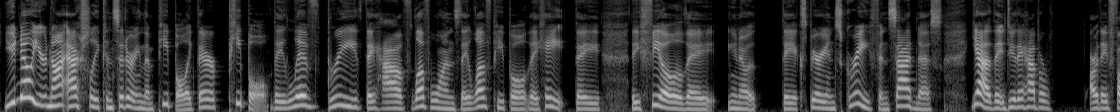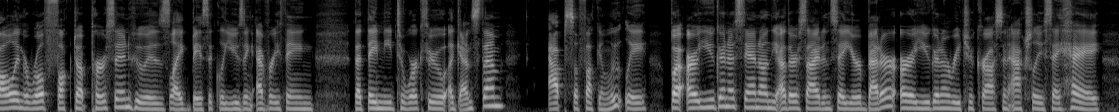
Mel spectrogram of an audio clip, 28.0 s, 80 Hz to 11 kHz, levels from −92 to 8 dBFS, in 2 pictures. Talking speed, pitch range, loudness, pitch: 195 wpm, 175-225 Hz, -27 LUFS, 190 Hz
